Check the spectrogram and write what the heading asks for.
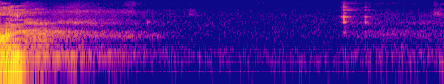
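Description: The end of a spoken word, then near silence with a single faint click near the end.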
